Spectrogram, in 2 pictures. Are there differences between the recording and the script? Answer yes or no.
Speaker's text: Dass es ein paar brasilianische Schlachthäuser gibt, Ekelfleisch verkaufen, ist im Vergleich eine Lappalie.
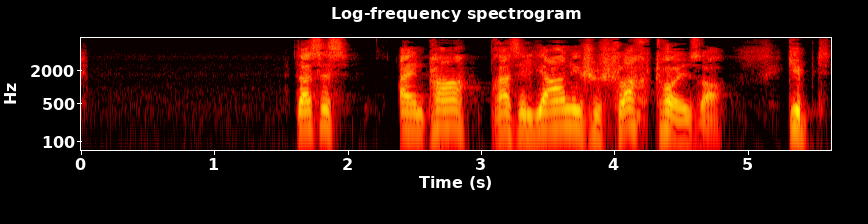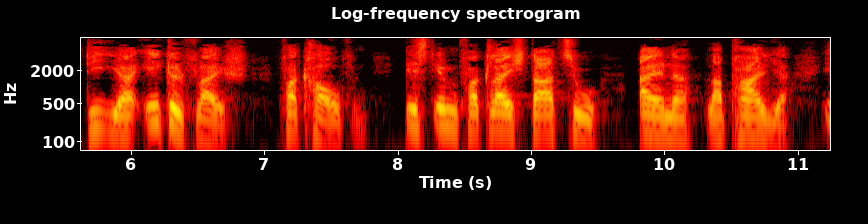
yes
